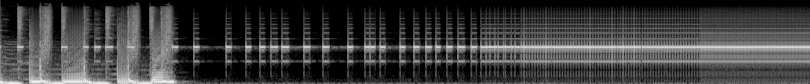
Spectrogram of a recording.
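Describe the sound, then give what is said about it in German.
Morse code tone beeping inside a song: after a short burst of music, a high, steady-pitched tone is keyed into short and long beeps in an uneven rhythm, then holds as one continuous loud tone. “Ich morse dir einen Liebesbrief. Wann musst du mir zurück? Komm, mach jetzt, denn ich warte schon auf deinen Morseton.”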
